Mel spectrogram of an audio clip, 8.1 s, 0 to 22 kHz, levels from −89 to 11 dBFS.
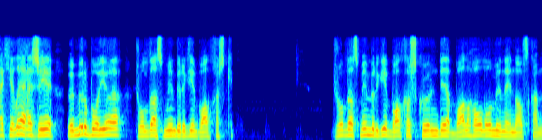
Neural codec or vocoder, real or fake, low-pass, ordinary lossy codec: codec, 16 kHz in and 24 kHz out, 0.6 kbps, FocalCodec, streaming, 4096 codes; fake; 7.2 kHz; none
